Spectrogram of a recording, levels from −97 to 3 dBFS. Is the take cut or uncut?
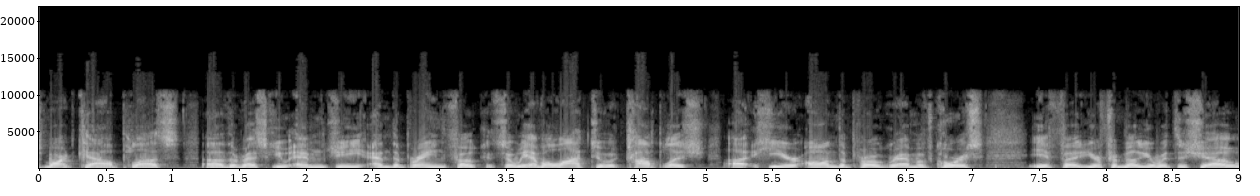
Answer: cut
